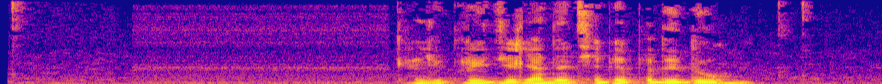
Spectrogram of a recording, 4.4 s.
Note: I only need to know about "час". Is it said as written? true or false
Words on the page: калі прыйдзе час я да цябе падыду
false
